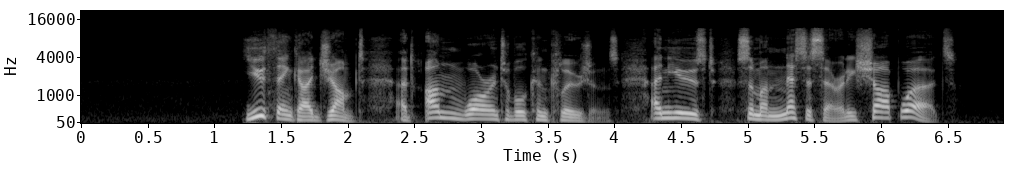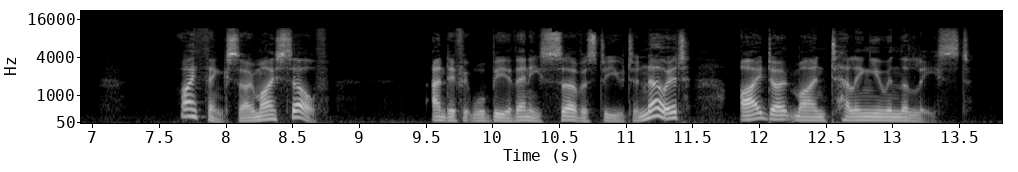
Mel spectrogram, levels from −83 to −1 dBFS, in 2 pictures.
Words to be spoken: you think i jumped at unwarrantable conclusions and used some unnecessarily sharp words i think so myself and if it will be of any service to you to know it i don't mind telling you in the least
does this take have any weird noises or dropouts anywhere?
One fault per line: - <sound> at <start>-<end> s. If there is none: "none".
none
